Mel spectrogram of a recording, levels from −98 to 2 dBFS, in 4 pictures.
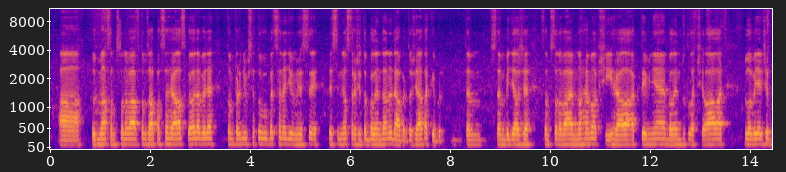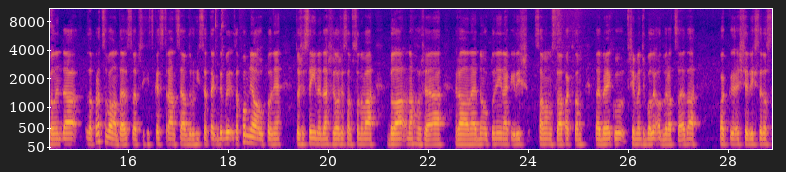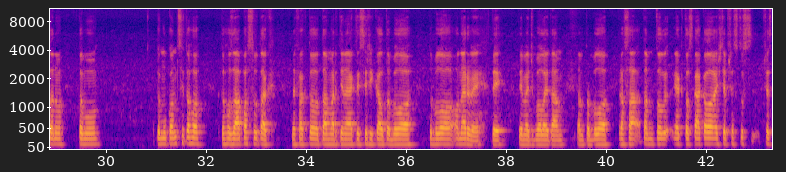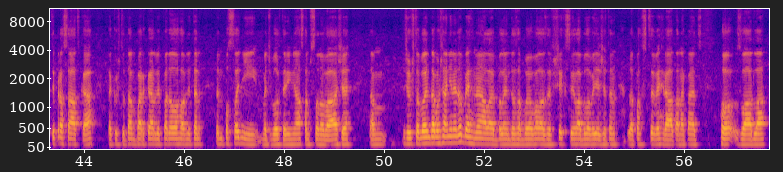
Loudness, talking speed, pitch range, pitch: -23 LUFS, 180 wpm, 120-130 Hz, 125 Hz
